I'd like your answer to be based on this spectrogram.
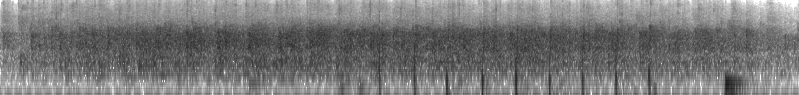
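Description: Audience applause at the close of an asphalt engineering colloquium, loud sustained clapping from a seated hall crowd with a few distinct claps standing out near the front.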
